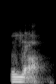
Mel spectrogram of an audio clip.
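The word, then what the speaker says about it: bāla: Bala, with a short two short bala, and bala. These are two entirely separate words.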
